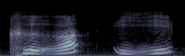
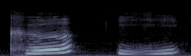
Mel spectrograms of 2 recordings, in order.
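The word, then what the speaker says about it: 可以: Originally, the pronunciation of this word is 可以. It's too tiring to pronounce, so we change the first 可 into second tone, so it pronounced 可以.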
